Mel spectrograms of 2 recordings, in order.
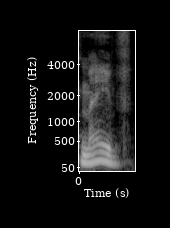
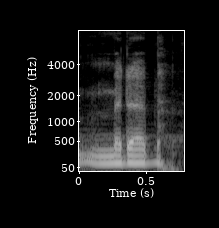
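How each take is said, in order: First: The name has one syllable ending in v. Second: The name has two syllables ending in b. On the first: The speaker calls it right. "it's Maeve" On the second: The speaker calls it wrong. "I'd have said something like Medeb"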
